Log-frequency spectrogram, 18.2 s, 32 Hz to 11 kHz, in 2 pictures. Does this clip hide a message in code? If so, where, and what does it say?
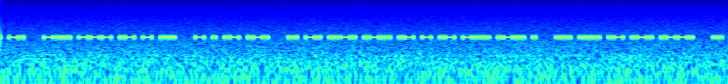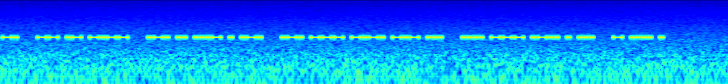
Yes: Morse code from 0.0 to 17.4 s, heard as a keyed tone, machine-sent, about 33 wpm, 820 Hz. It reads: … BOATS TEAR INFLATABLE SHARP IN MAY RIVER ROCKS HOLES THE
